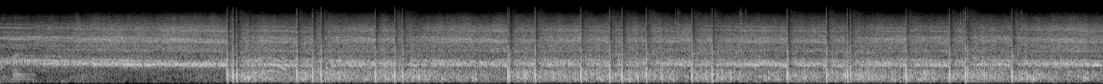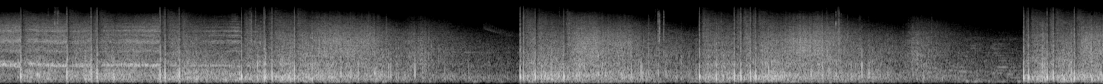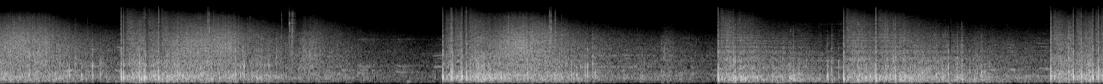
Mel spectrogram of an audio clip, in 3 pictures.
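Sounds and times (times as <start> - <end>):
fireworks crackling and banging: 0.0 - 33.0.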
